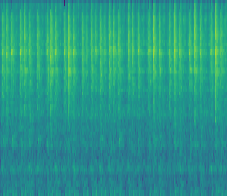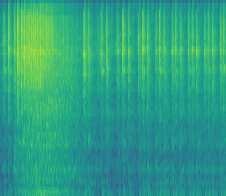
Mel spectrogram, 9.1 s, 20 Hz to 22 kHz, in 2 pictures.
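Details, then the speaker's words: 1990 Harley FLHTC Evo V-twin, cold start on choke and fuel reserve, heat shield off, after primary and clutch reassembly. Lumpy idle with sharp ticks on each firing pulse, about 200 a minute: exhaust leak at a crooked header clamp. "so an exhaust light right there on that clamp like it's hot quick though"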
